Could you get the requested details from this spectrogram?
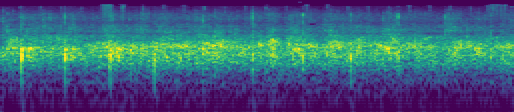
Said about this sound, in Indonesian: Mana tepuk tangannya?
